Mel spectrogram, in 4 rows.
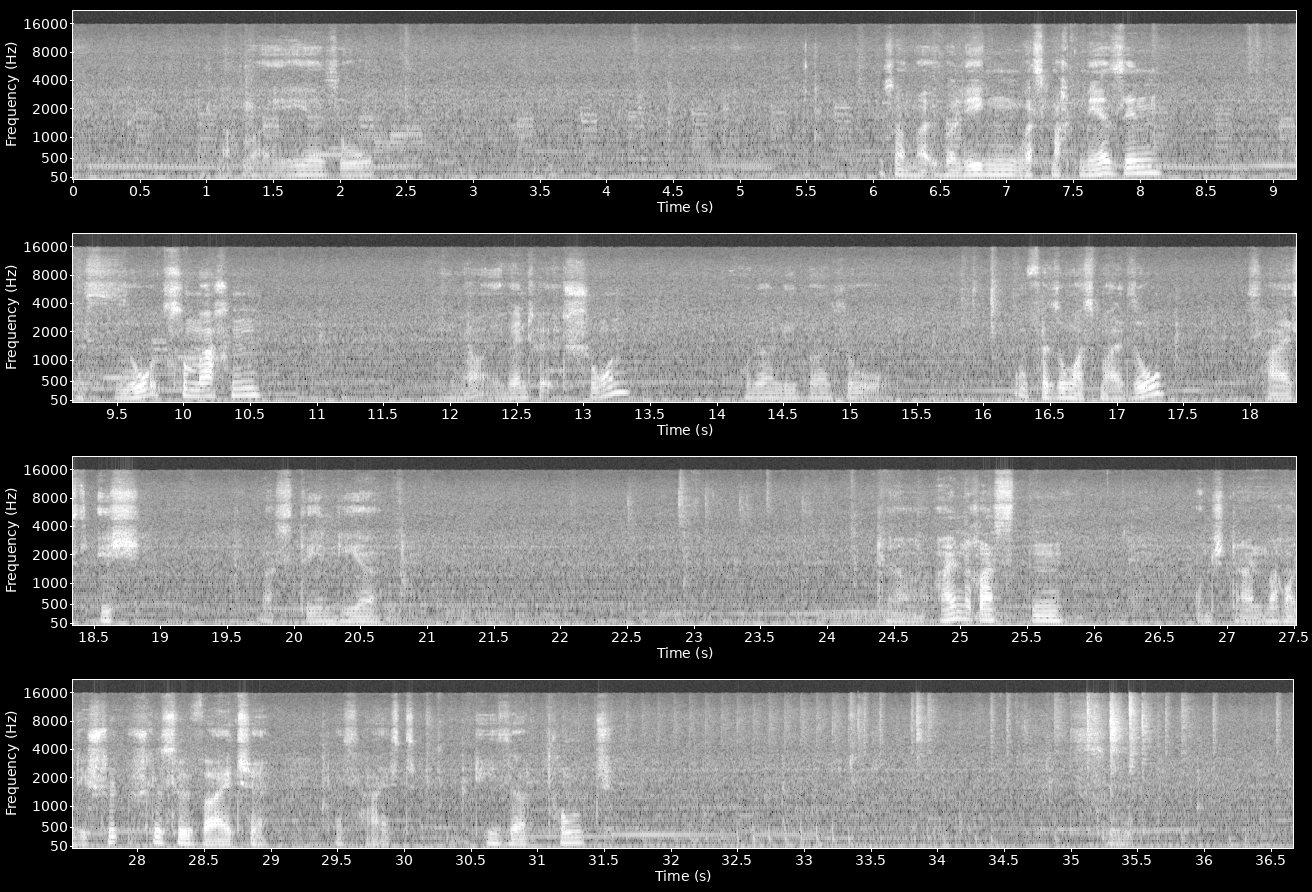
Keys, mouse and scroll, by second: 1.2 click, 24.3 click, 25.8 click, 30.0 click.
